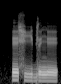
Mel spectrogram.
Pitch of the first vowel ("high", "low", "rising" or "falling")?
high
